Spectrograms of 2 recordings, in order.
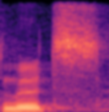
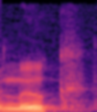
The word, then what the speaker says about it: Muc: My last name is actually pronounced Moots, but I can also go by Mook or Muck.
